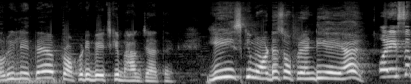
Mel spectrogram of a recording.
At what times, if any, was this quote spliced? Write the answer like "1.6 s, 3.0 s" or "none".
none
